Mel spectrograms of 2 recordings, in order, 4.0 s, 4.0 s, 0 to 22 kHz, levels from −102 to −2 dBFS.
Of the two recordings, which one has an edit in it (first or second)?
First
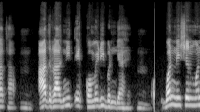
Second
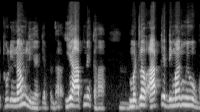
first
